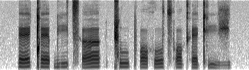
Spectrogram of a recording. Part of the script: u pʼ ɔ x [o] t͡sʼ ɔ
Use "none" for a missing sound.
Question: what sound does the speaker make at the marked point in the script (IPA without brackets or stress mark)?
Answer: o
